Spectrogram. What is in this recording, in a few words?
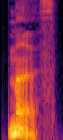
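"mirth", British English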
